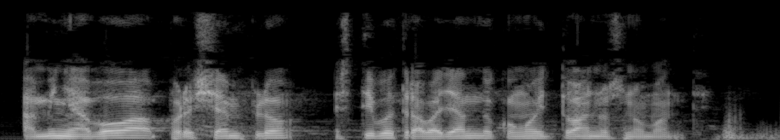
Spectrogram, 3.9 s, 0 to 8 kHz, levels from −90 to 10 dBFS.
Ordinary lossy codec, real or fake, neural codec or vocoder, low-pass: MP3, 64 kbps; real; none; 7.2 kHz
